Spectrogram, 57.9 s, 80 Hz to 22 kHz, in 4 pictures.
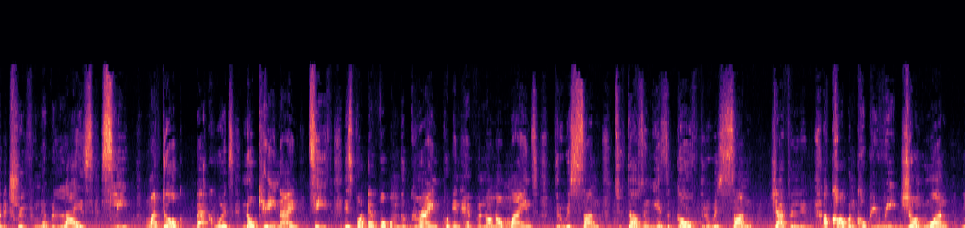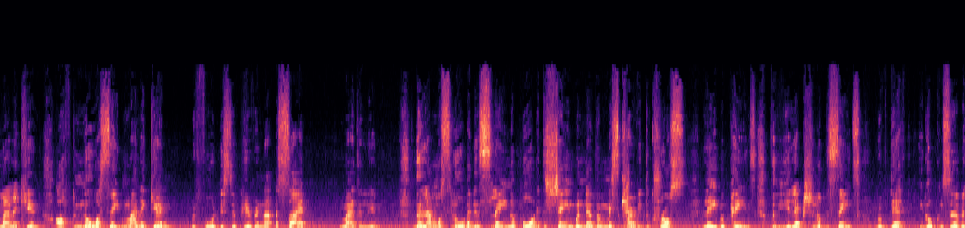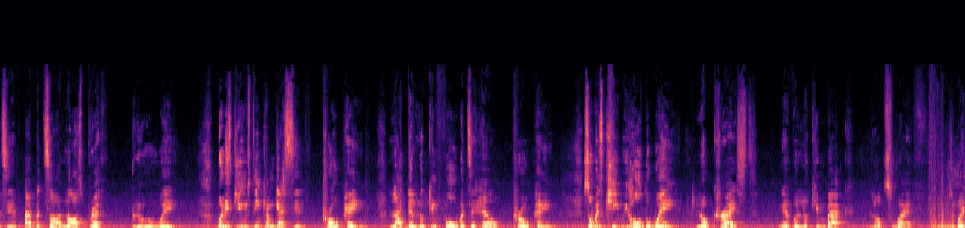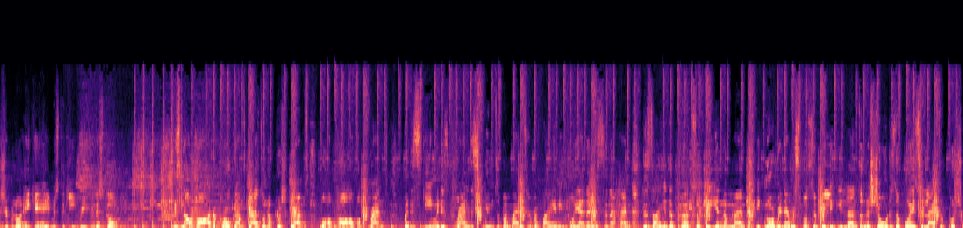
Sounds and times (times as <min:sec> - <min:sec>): Speech: 0:00.0 - 0:45.3, 0:46.0 - 0:57.8.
